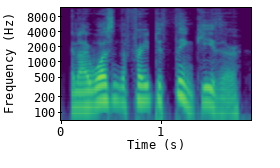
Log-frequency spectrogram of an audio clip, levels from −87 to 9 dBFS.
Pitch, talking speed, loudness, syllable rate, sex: 140 Hz, 220 wpm, -18 LUFS, 5.5 syllables/s, male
